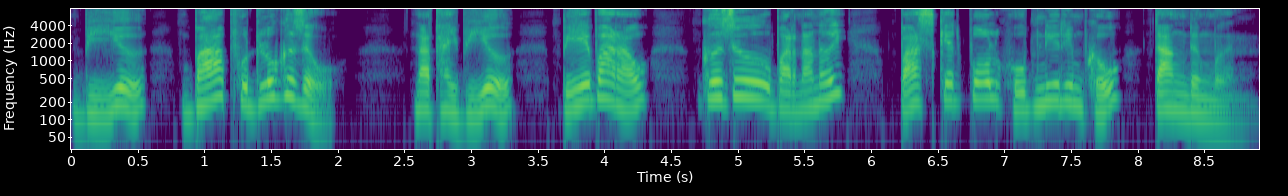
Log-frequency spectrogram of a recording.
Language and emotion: Bodo, surprised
